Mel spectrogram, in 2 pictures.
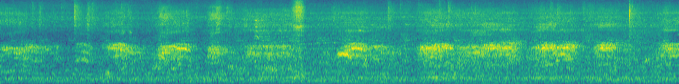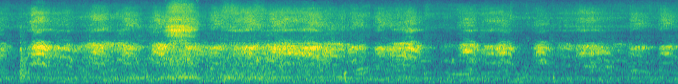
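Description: Birds calling outdoors: a long run of short, harsh calls, one after another.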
